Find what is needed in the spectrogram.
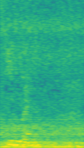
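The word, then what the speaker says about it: Imen: My name is spelled as I-M-E-N, pronounced as Iman.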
